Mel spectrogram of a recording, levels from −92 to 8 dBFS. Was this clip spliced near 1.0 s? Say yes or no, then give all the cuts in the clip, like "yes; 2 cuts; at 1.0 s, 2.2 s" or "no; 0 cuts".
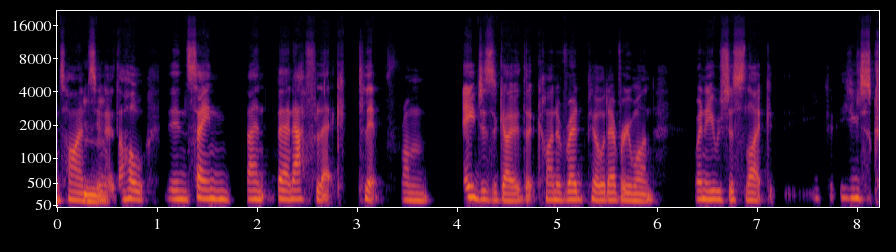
yes; 2 cuts; at 1.0 s, 1.8 s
